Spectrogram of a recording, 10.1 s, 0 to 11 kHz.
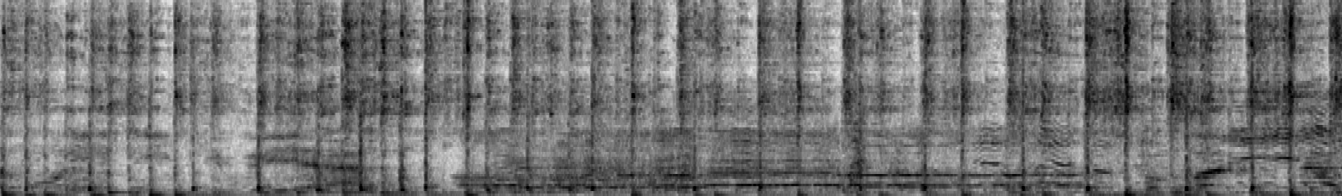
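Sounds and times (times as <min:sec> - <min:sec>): frame drums beaten: 0:00.0 - 0:10.0
person singing: 0:00.0 - 0:10.0.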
